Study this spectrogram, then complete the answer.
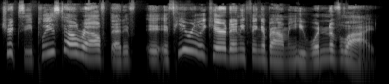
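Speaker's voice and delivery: mock smug, self-satisfied put-on voice. Retelling a TV scene where Alice answers through Trixie: imitating smug Alice. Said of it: "all smug".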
